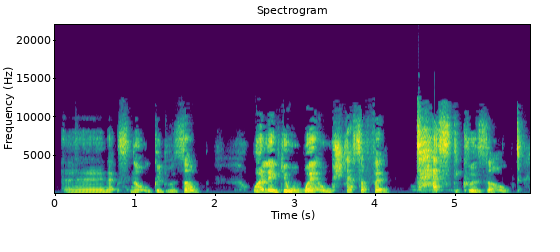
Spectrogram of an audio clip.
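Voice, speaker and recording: A young man vents his frustration and disappointment over a football match in casual webcam commentary, his hands constantly moving. His voice is mid-range and a little bright, recorded at close range in a small, dim room with low quality.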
